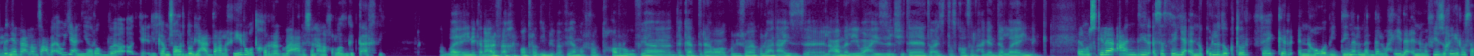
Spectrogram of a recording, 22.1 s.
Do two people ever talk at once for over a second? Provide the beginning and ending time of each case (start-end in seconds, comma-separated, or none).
none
